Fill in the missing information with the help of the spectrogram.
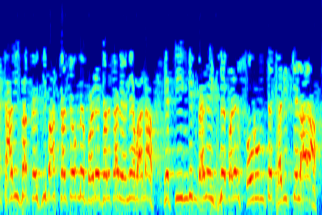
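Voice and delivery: high-pitched indignant protest, lightly voiced; a proud boy defending his new jeans; offended young man. Young man protesting to the preacher that his jeans are new, indignant.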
